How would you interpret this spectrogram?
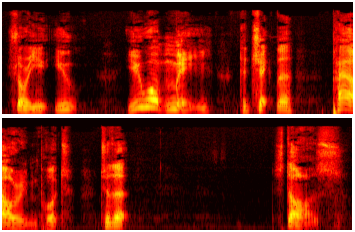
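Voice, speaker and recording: A man's voice: mid-range voice, huge pitch swings, takes it slowly, husky, dry recording, studio quality, heavily acted. A man playing an obliging, bemused maintenance worker in a comic radio play, polite, hesitant and puzzled but eager to please.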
